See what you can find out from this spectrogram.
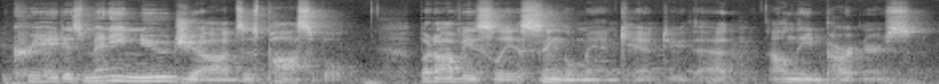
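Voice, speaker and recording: An actor playing a smug, flirtatious, evasive presidential candidate in a comedic audio drama interview, speaking in glib repeated slogans. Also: male voice, medium pitch, animated, moderate pace, bright, forceful tone. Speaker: politician being interviewed. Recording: roomy echo, faint background noise.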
